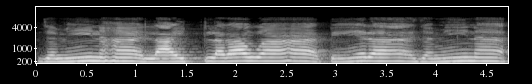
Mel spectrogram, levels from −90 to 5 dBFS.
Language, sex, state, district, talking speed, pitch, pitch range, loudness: Hindi, female, Bihar, West Champaran, 125 wpm, 225 Hz, 205-235 Hz, -14 LUFS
